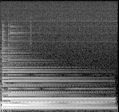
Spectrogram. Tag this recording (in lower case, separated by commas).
musical instrument, guitar, plucked string instrument, acoustic guitar, music, strum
